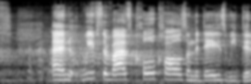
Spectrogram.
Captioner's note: graduates laughing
